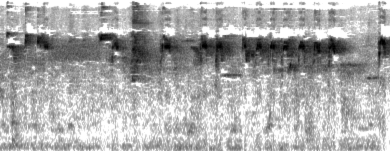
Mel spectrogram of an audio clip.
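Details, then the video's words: Reed warbler training recording with harsh notes: high, thin chattering phrases broken by short pauses, with bright repeated chips near the end. "Suara burung kerak basi masteran suara kasar"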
